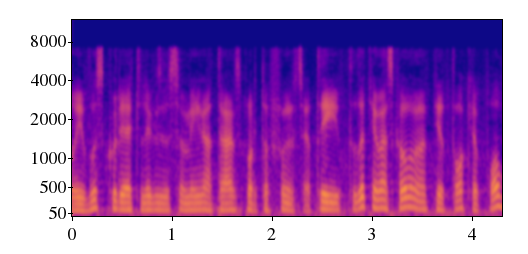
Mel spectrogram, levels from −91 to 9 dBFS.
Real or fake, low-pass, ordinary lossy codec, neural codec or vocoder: fake; 7.2 kHz; Opus, 64 kbps; codec, 16 kHz, 1 kbps, FunCodec, trained on LibriTTS, 50 frames a second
